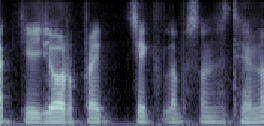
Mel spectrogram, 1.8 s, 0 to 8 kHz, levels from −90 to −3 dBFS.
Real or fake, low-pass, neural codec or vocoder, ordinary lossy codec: fake; none; codec, 16 kHz, about 1 kbps, DyCAST, with the encoder's durations; none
